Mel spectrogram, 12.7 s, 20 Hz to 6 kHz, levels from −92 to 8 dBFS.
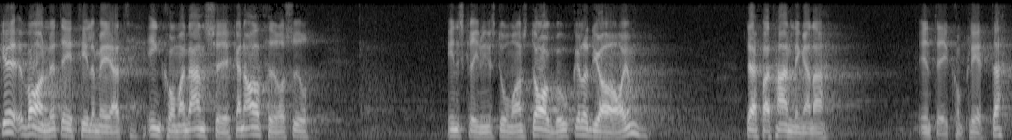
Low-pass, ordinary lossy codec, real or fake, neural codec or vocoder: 5.4 kHz; none; real; none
